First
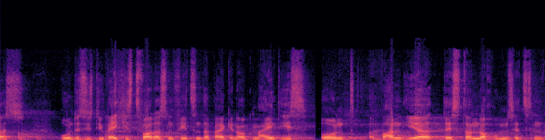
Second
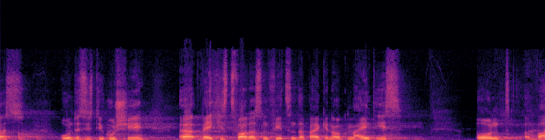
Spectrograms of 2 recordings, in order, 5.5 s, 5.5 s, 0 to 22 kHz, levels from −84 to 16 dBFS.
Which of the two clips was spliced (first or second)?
first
